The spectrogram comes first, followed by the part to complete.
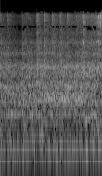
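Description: Film trailer soundtrack: one steady held note over a dense, even wash of noise.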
